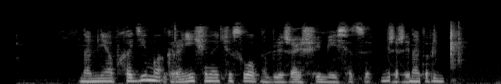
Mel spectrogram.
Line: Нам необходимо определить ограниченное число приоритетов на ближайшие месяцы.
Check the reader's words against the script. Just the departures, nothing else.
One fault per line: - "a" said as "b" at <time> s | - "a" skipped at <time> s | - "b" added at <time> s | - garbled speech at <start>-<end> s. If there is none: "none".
- "определить" skipped at 1.6 s
- "приоритетов" skipped at 2.6 s
- garbled speech at 3.8-4.5 s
